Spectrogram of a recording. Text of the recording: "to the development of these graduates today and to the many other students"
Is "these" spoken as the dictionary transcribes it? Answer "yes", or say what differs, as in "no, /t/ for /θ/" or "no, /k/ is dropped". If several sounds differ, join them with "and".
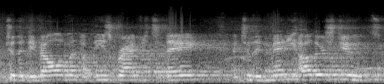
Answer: yes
